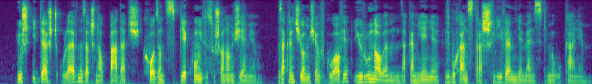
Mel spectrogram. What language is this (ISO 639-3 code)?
pol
